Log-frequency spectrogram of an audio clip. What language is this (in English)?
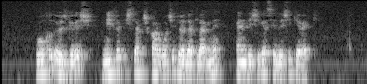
Uyghur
